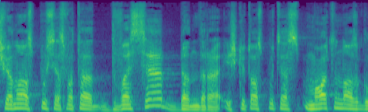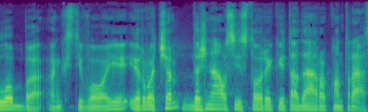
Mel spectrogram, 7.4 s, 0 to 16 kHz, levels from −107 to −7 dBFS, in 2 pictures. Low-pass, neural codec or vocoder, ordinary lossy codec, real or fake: 14.4 kHz; vocoder, 48 kHz, 128 mel bands, Vocos; MP3, 64 kbps; fake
